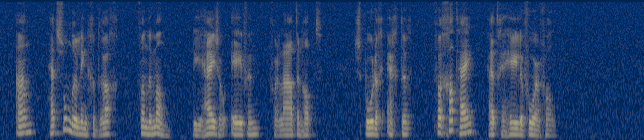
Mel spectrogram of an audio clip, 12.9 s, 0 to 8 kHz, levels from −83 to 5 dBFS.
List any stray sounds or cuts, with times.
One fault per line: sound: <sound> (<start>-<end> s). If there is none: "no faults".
no faults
